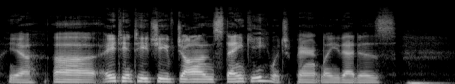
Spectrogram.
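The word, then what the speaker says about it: Stankey: it was big yeah uh AT&T Chief John Stanky which Apparently that is how you say that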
